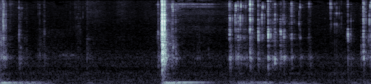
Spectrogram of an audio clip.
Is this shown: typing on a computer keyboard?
yes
